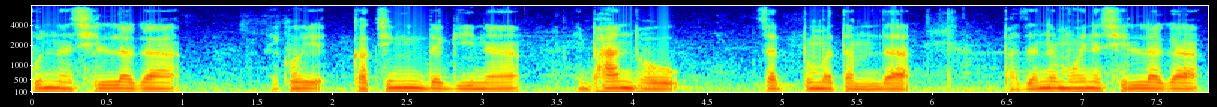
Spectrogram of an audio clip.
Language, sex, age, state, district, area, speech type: Manipuri, male, 18-30, Manipur, Thoubal, rural, spontaneous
